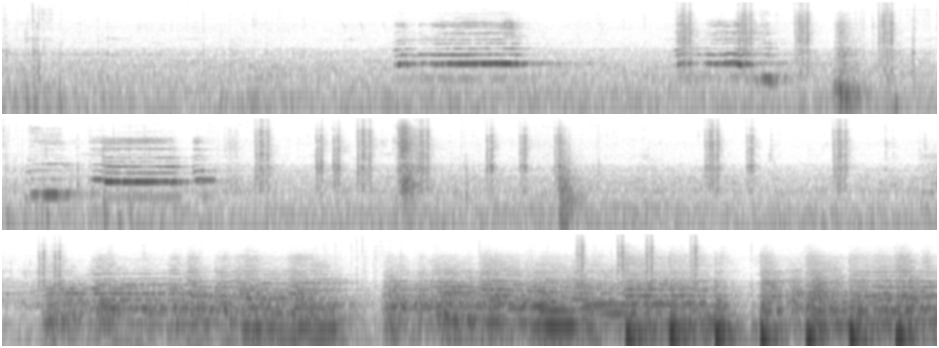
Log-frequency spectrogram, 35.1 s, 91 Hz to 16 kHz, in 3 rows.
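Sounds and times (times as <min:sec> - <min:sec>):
camera shutter clicks: 0:08.4 - 0:10.2, 0:10.9 - 0:11.4, 0:14.8 - 0:18.8, 0:20.4 - 0:21.2, 0:22.0 - 0:22.4, 0:23.8 - 0:24.2, 0:30.5 - 0:32.2
military brass band playing: 0:23.8 - 0:35.0.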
